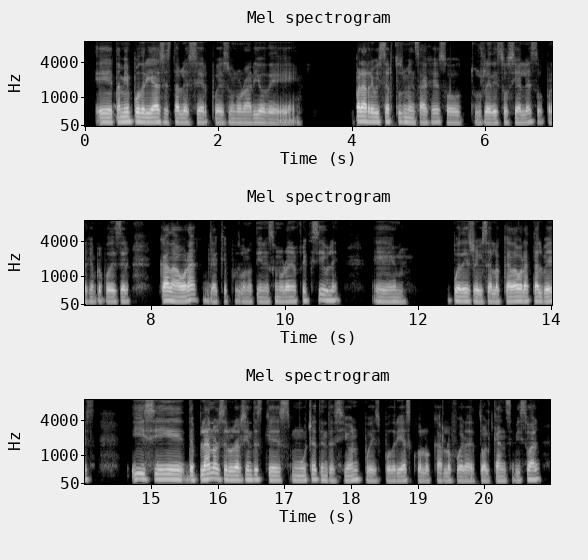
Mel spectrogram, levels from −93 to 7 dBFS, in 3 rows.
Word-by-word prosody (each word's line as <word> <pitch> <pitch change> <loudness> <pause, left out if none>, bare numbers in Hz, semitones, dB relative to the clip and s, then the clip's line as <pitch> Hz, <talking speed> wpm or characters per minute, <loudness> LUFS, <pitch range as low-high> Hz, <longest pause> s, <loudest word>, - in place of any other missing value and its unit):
Eh, 120 -1 +2
también 130 +3 +2
podrías 120 -2 +5
establecer, 110 -1 -1
pues, 105 -1 -4
un 110 -1 -7
horario 105 +1 -1
de 100 -1 -5 0.8
para 140 -1 +9
revisar 125 0 +2
tus 125 -1 -7
mensajes 115 0 -3
o 105 -1 -4
tus 100 - -14
redes 100 0 +1
sociales, 110 +5 -3
o - - -8
por 130 - -4
ejemplo, 105 0 -8
puede 105 - +1
ser 110 +2 -3 0.4
cada 125 -4 +6
hora, 140 +7 +5
ya 130 -6 -7
que, - - -11
pues, - - -16
bueno, 100 -2 -8
tienes 105 -1 -10
un 110 - -6
horario 110 +1 0
flexible. 135 +3 -5 0.5
Em, 110 -1 -6 0.7
puedes 115 -2 +4
revisarlo 105 0 0
a - - -20
cada 115 +3 +5
hora 115 -1 +5
tal 115 - +1
vez. 115 +5 +1 0.5
Y 150 0 0
si 140 -1 +3
de - - +3
plano 140 +4 +5
el 150 - +1
celular 125 -3 +3
sientes 135 +1 -2
que 120 -4 -1
es 115 - -10
mucha 120 +4 -3
tentación, 115 +1 -5
pues, 100 -1 -6
podrías 105 -2 -2
colocarlo 105 +1 -5
fuera 105 +1 -2
de - - -3
tu - - -2
alcance 105 +1 -5
visual 130 +5 -1
115 Hz, 165 wpm, -22 LUFS, 105-130 Hz, 0.8 s, para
